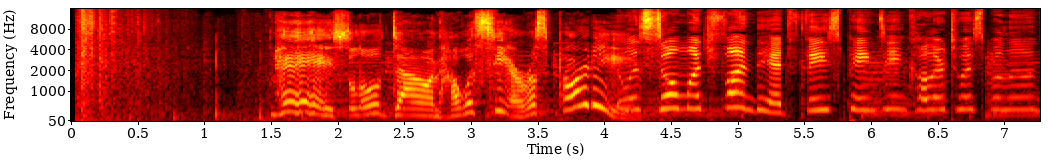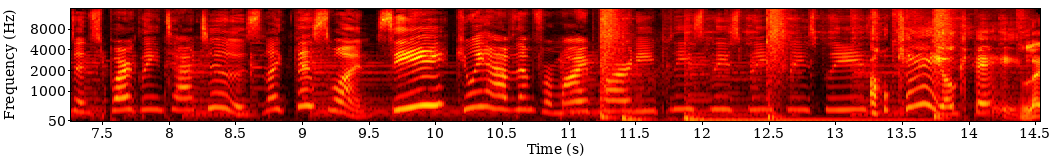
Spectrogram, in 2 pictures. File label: radio spot; Color Whims Hawaii Party Entertainers; Face Painting; Face Painting Balloons Party Entertainers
